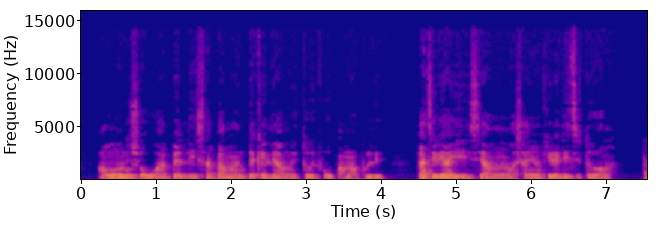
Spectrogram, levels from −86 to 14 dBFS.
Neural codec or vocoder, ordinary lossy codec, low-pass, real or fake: none; AAC, 48 kbps; 14.4 kHz; real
